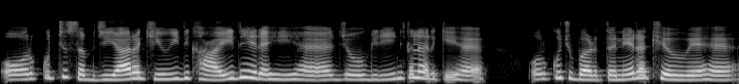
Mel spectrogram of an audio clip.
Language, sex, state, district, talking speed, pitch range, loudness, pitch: Hindi, female, Bihar, Patna, 160 wpm, 220-265 Hz, -16 LUFS, 230 Hz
